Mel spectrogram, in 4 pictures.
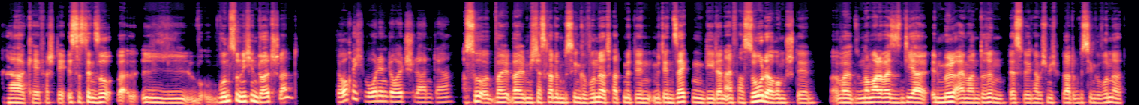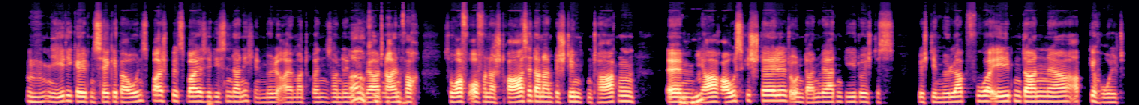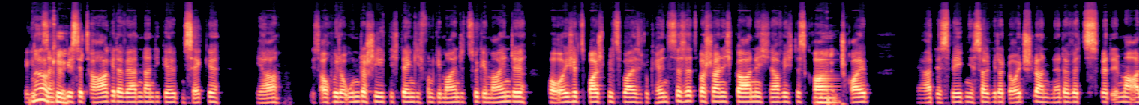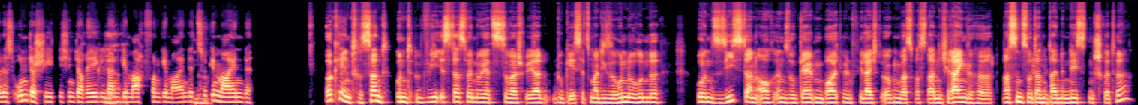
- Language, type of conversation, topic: German, podcast, Wie gelingt richtiges Recycling im Alltag, ohne dass man dabei den Überblick verliert?
- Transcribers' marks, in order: stressed: "so"; other background noise; tapping; distorted speech; static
